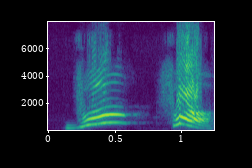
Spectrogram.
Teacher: इनका उच्चारण स्थान है दंतोष्ठ, यानी कि दांत और ओठ, यानी दांत और ओठ के प्रयोग से होता है, इसलिए हम इसे दंतोष्ठय कहते हैं।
